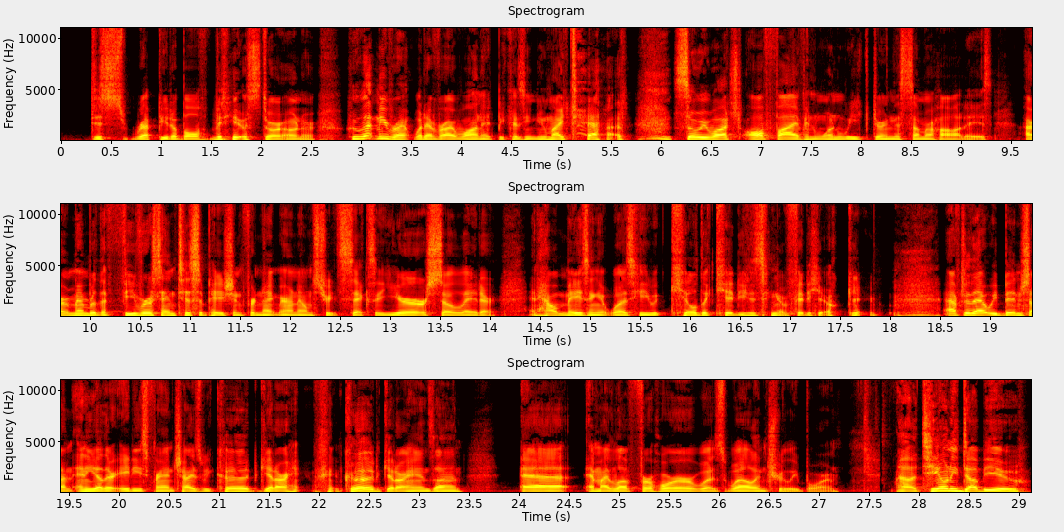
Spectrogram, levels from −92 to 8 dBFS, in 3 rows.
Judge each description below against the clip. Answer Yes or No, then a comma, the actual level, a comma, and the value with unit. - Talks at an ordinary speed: Yes, average, 185 wpm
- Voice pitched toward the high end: No, low, 120 Hz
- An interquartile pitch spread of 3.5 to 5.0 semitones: Yes, average, 4.0 semitones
